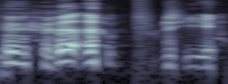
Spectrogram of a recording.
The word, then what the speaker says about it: Priyam: That was a good pronunciation. Priyam.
